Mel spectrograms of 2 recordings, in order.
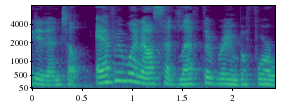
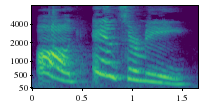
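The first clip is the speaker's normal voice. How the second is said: urgent call; 6 semitones higher, 6 dB louder than usual. A narrator's reading. Pleading with silent frog.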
